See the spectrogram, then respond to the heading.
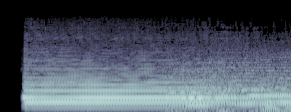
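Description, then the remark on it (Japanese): A single deep, sustained blast from a large cargo ship's horn, loud and steady with a rich low tone, holding for nearly three seconds before shifting slightly lower at the end. No one speaks. “あそこに見える、ほら、あんな大きな船に乗って世界一周してみたいな。”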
